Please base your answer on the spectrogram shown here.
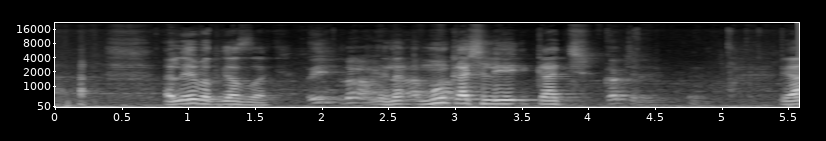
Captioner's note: laughing; Arabic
